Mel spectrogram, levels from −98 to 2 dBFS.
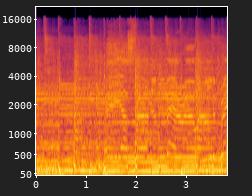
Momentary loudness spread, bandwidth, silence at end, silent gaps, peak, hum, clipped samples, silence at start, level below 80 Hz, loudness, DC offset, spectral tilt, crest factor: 2 LU; 17 kHz; 0 s; none; 0 dBFS; none; under 0.1%; 0 s; -20 dBFS; -9 LUFS; under 0.1%; -4.5 dB/octave; 8 dB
